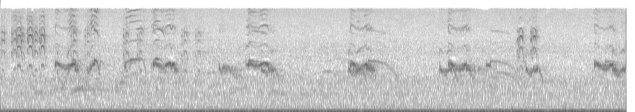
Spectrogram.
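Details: At Damdama lake, India, four Jacobin cuckoos sitting on a wire before the rains exchange loud ringing calls, each a slurred clear note with sharp higher squeaky elements, spaced roughly every half second amid steady low noise.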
